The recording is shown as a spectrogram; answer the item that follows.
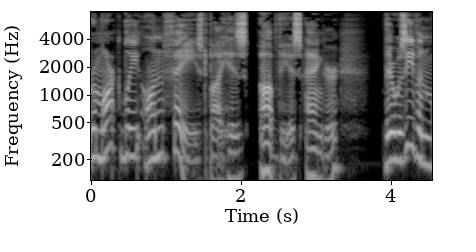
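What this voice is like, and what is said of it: Usual voice. Nothing is said of it.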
